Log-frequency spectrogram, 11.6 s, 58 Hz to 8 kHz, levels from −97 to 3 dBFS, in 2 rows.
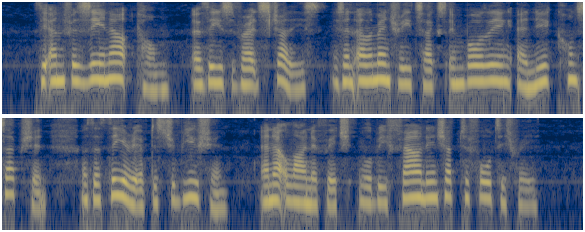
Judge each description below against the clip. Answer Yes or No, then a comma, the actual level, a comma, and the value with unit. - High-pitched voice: Yes, high, 230 Hz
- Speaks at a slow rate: No, average, 160 wpm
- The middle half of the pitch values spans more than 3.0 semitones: Yes, average, 4.0 semitones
